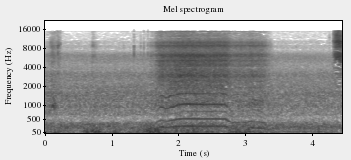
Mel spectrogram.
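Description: Small toy drone DC motor with a plastic propeller, run straight off a 9-volt battery, spinning up with a high whine and a rush of air about one and a half seconds in. The whine drops in pitch shortly before it stops, a little under two seconds later.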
